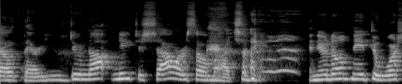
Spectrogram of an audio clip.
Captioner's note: laughs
